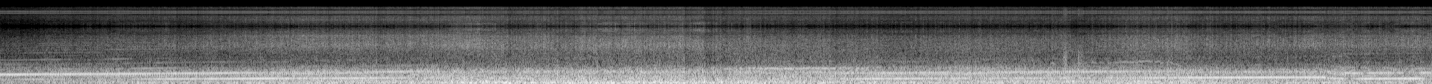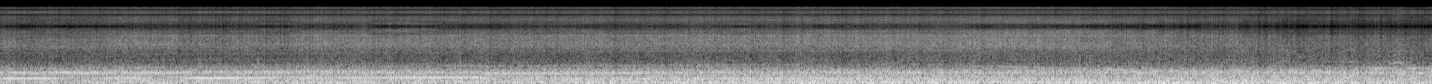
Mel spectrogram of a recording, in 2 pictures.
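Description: A sports car's engine heard from inside the cabin on a track lap, its pitch climbing slowly as the car accelerates and stepping down sharply twice, over heavy road and tyre noise.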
